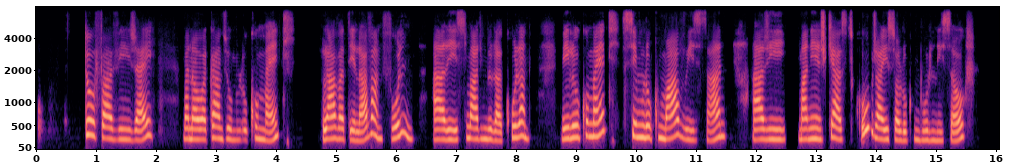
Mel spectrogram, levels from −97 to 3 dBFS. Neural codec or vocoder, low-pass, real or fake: codec, 16 kHz, 2 kbps, FunCodec, trained on Chinese and English, 25 frames a second; 7.2 kHz; fake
